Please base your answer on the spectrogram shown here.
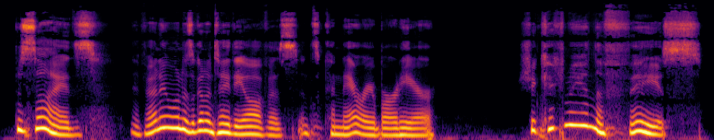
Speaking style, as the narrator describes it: he says mournfully

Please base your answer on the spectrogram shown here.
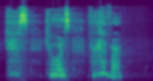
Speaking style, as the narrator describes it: gasp

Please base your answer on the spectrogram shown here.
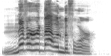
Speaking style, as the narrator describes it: Wally yelps, his voice jumping up about 3 indignant octaves

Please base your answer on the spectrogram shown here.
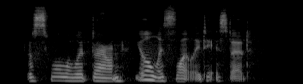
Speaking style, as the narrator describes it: mutter

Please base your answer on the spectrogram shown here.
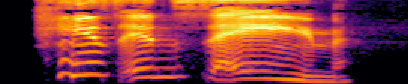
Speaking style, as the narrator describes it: Rodney moaned

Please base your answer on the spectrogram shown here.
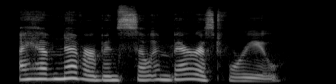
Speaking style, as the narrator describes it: Ryan says

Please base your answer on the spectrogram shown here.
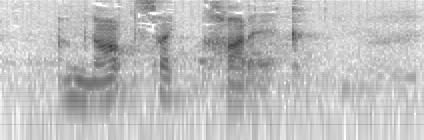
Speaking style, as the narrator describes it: His voice had a stubborn edge as he muttered

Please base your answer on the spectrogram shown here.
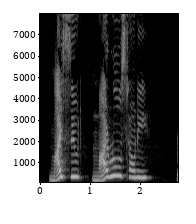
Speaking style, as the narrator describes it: Rhodey yells back

